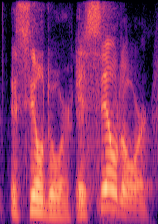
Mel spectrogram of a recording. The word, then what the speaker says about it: Isildur: My sad sack, and I might mispronounce it too. Is it Isildur? Isildur.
